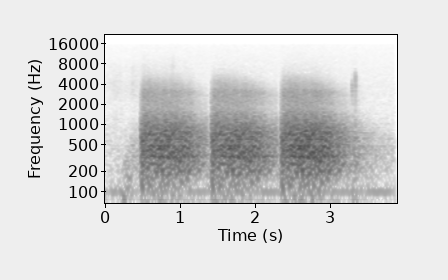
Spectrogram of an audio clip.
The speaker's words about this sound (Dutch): schoten lossen.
